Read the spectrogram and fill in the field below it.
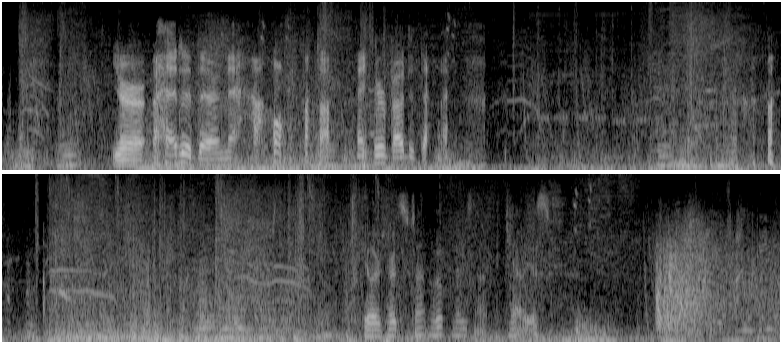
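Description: Energy blades and blaster fire clash rapidly in a fight.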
